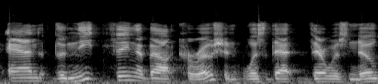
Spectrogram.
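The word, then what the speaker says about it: kuro5hin: for a website called corrosion spelled k-u-r-o digit 5 h-i-n meant to be pronounced like the word corrosion because the site's founder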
